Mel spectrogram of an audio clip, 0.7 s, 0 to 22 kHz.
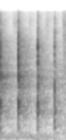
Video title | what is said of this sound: NENDANG BANGET ! Speaker Eggel Terra 3 Neo RGB Super Bass ,Power Kencang, dan Baterai Awet ! | dengar suaranya padat banget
